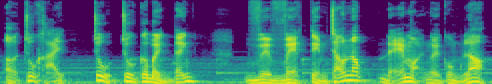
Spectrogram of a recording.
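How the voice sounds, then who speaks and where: A man voicing an elderly village elder who speaks in a steady, commanding way. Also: deep voice, normal speed, soft background music. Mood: soothing. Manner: steady, authoritative.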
